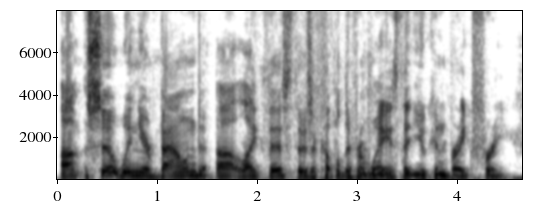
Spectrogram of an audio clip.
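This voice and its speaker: A man working as game master, improvising narration and explaining rules casually, with hesitant, pausing phrasing. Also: medium pitch.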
